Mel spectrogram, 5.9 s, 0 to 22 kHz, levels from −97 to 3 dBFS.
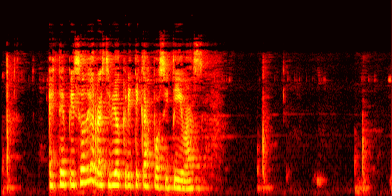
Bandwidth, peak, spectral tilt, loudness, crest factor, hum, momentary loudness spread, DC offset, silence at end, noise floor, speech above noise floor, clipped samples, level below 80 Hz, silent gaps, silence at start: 10.5 kHz; -2 dBFS; -2 dB/octave; -18 LUFS; 22 dB; none; 22 LU; under 0.1%; 0.4 s; -63 dBFS; 44 dB; under 0.1%; -66 dBFS; none; 0.1 s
